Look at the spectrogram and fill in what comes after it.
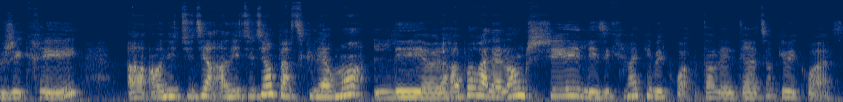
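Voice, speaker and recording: Here a woman speaks at a fairly high pitch and a moderate pace. Her voice is somewhat breathy, with ordinary pitch variation. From Quebec. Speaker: literature scholar and author. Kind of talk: interview discussion. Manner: halting, many hesitations.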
